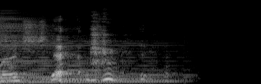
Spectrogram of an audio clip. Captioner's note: both laugh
